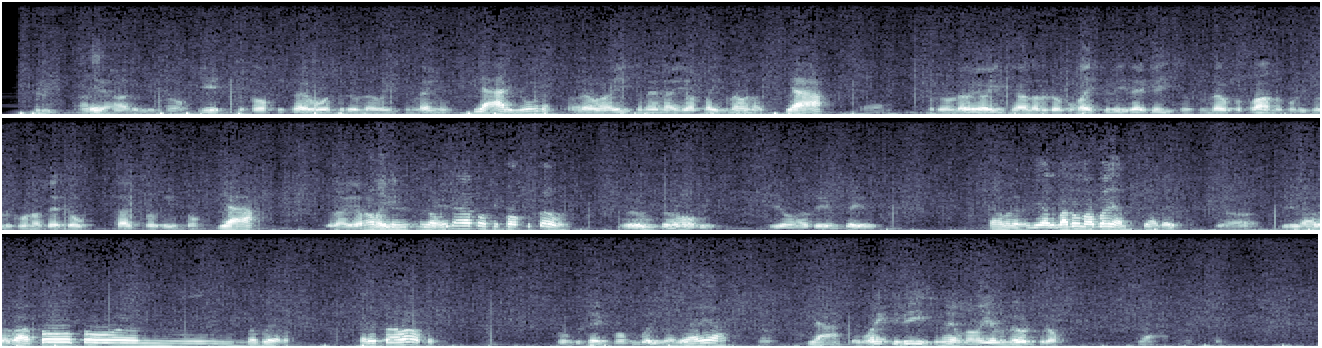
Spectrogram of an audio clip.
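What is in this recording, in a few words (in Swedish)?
Raus Skåne, Svenska sagor dialekter; Folkminnen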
